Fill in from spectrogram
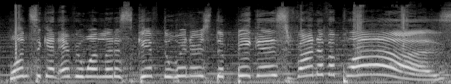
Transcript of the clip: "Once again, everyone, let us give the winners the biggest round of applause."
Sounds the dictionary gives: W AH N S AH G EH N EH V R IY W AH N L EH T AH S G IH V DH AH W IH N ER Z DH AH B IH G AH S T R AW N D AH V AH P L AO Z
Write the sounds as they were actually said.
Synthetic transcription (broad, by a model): W AH N S AH G EH N EH V R IY W AH N L EH T AH S G IH V DH AH W IH N ER Z DH AH B IH G AH S T R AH N AH V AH P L AO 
